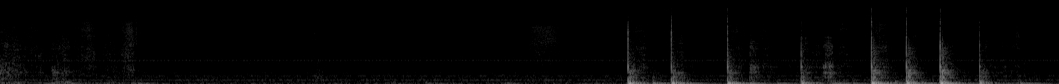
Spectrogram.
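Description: A white chalk stick held in the fingertips draws and writes on a flat, dark, solid chalkboard. Soft, quiet scratching strokes open the clip, followed by a near-silent stretch with a faint steady hum. Then about ten sharp, bright chalk taps and scrapes come in quick, uneven succession.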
